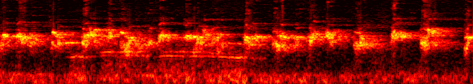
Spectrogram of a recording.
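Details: A long-playing, loud Yellow-vented bulbul song used as a lure or a master sound for training. Dense, bright warbled phrases tumble over one another in quick succession, with a few thinner sustained tones underneath and a soft low background hum.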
